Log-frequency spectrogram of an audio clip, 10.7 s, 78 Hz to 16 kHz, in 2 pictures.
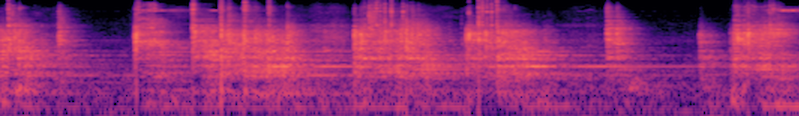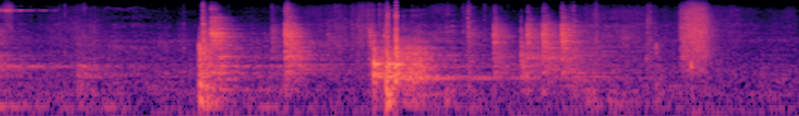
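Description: A run of separate metal clinks and knocks, several ringing briefly, from a 7/8-inch deep socket wrench tightening the terminal nuts of an electric boil-kettle heating element.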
